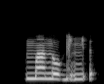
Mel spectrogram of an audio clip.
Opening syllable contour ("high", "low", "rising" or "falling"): high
